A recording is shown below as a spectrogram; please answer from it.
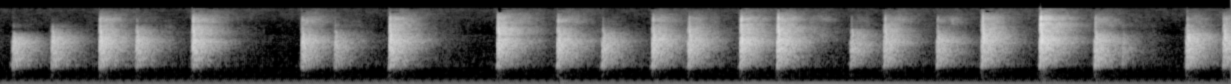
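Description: Chalk writing on a blackboard: a quick run of short scratchy strokes, each beginning with a tap of the chalk, about four a second.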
